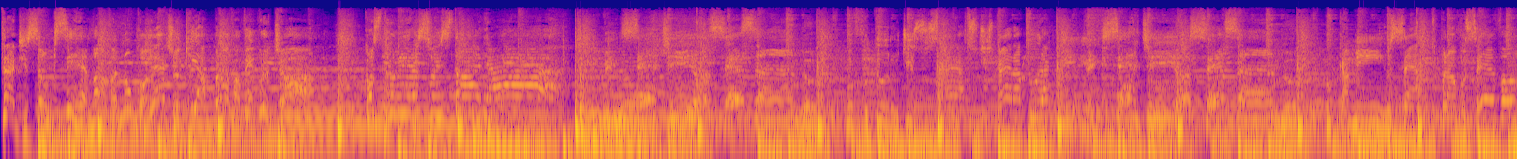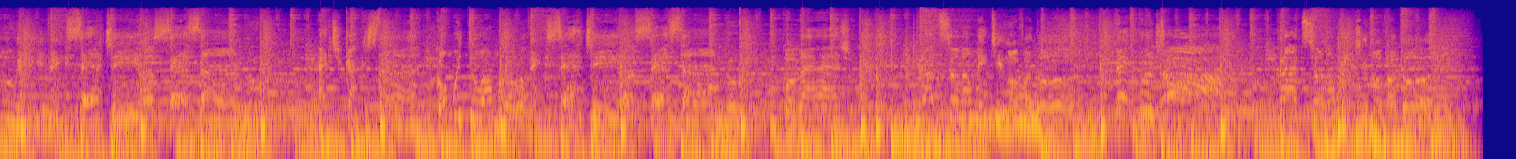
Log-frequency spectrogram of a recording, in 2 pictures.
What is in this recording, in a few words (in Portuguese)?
jingle institucional educacao; colegio-diocesano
